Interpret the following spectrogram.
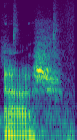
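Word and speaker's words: Æ: And then the AE is pronounced Ash.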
